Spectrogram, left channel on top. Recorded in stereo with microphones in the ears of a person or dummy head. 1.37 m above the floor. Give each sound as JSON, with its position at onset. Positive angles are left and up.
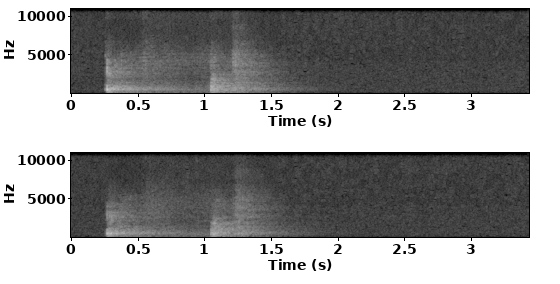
{"t": 0.3, "sound": "footsteps", "side_deg": 45, "distance_m": 3.0}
